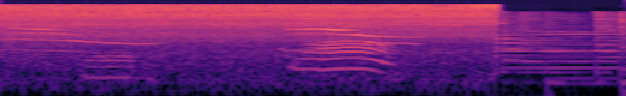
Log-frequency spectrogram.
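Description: A tabby cat meowing twice over a steady hiss. The first meow is thinner and falls in pitch; the second, about two seconds in, is louder and rises then falls. Guitar music cuts back in near the end.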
